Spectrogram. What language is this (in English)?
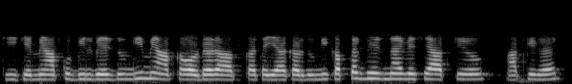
Hindi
